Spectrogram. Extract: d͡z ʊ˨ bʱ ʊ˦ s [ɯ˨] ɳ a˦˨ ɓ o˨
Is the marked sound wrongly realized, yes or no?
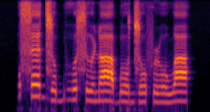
no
